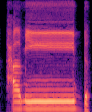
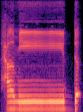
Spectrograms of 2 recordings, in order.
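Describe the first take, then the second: First: The final d is followed by an e vowel. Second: The final d bounces with no added vowel. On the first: The speaker calls it wrong. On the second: The speaker calls it right.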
